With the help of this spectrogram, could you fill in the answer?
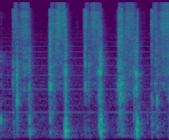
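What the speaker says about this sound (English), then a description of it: "Let's shuffle one more time." A deck of oracle cards shuffled by hand in five quick, crisp riffling bursts, close and quiet, with brief pauses between each pass and no talking.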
